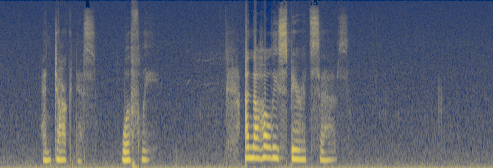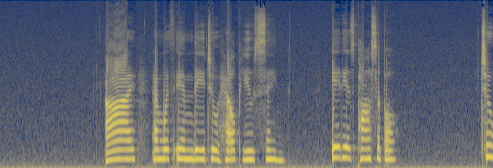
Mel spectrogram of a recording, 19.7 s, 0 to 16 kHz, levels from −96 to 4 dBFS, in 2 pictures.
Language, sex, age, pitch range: English, female, 60-79, 185-240 Hz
